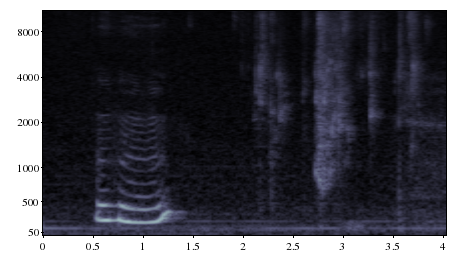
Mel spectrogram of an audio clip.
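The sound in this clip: A loofah is soaked in bath water, giving a few soft sloshing and splashing bursts. A voice briefly speaks just before the water sounds.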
